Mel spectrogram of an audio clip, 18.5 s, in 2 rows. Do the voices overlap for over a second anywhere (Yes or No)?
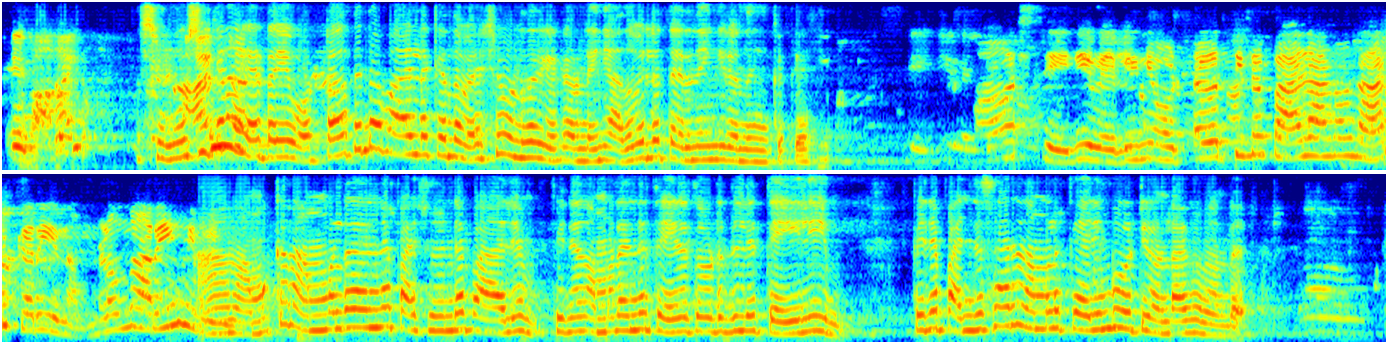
No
